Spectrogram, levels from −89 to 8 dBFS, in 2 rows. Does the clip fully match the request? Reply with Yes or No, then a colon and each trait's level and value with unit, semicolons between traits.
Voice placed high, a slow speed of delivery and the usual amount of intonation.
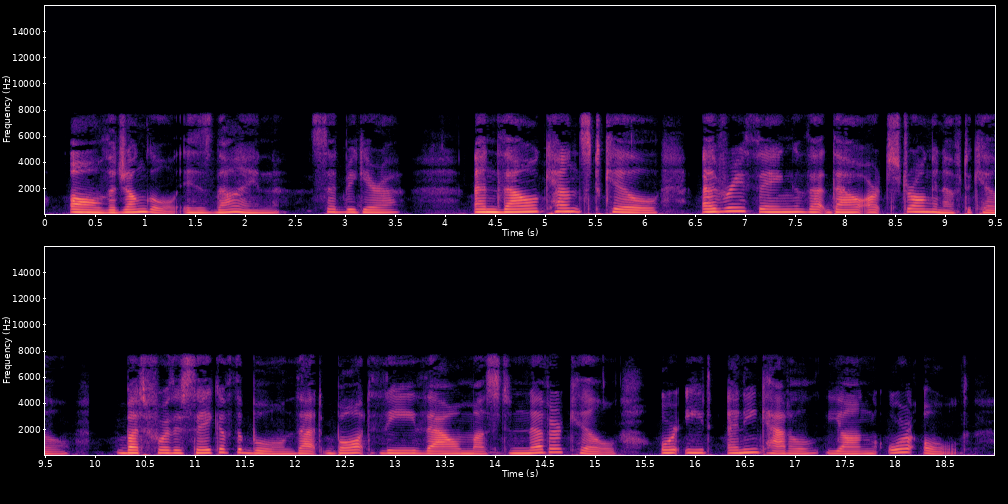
Yes: high, 195 Hz; slow, 125 wpm; average, 3.8 semitones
